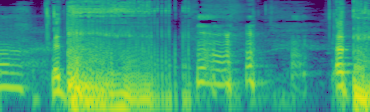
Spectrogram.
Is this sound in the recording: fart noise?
yes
